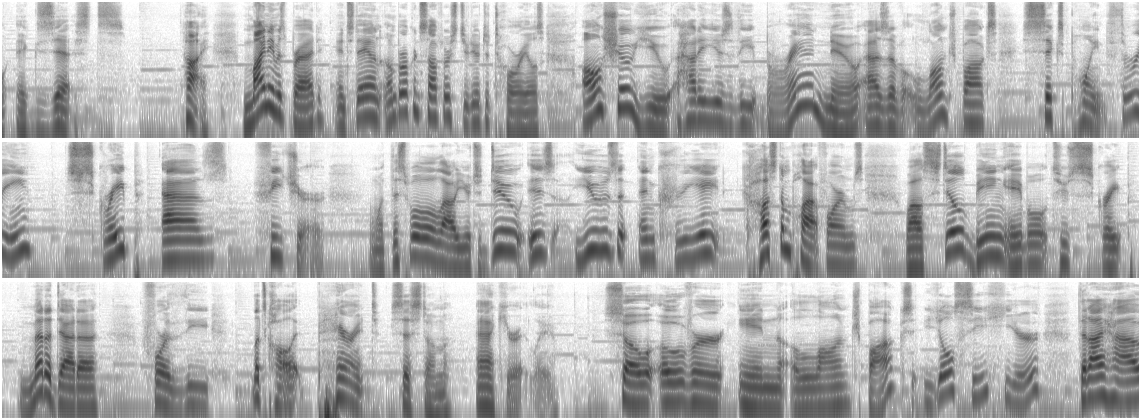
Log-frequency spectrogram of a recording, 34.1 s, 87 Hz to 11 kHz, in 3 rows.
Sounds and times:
Speech: 0:00.0 - 0:01.2, 0:01.8 - 0:34.1
Music: 0:00.0 - 0:34.1.

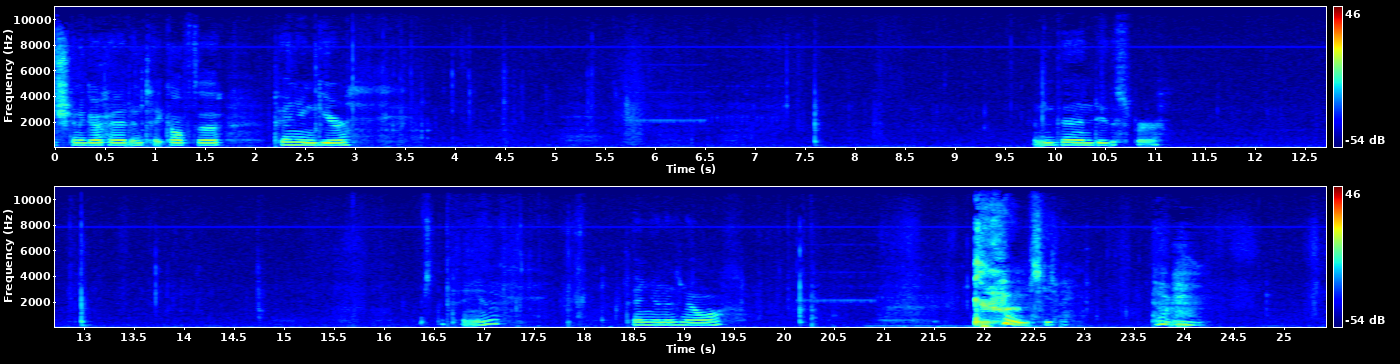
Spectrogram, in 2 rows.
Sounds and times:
Speech: 0:00.0 - 0:03.0, 0:09.8 - 0:11.2, 0:16.4 - 0:17.3, 0:18.4 - 0:19.6, 0:22.1 - 0:23.0.

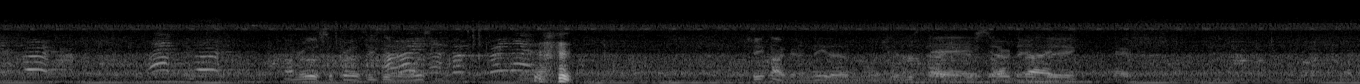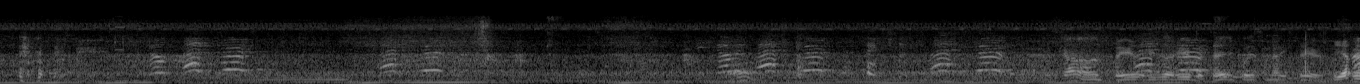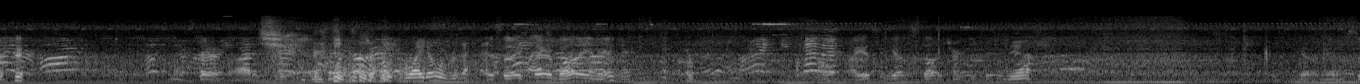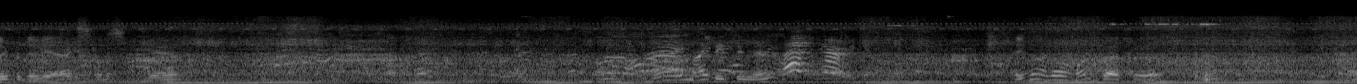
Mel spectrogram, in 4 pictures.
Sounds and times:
Vehicle: 0:00.0 - 0:54.3.

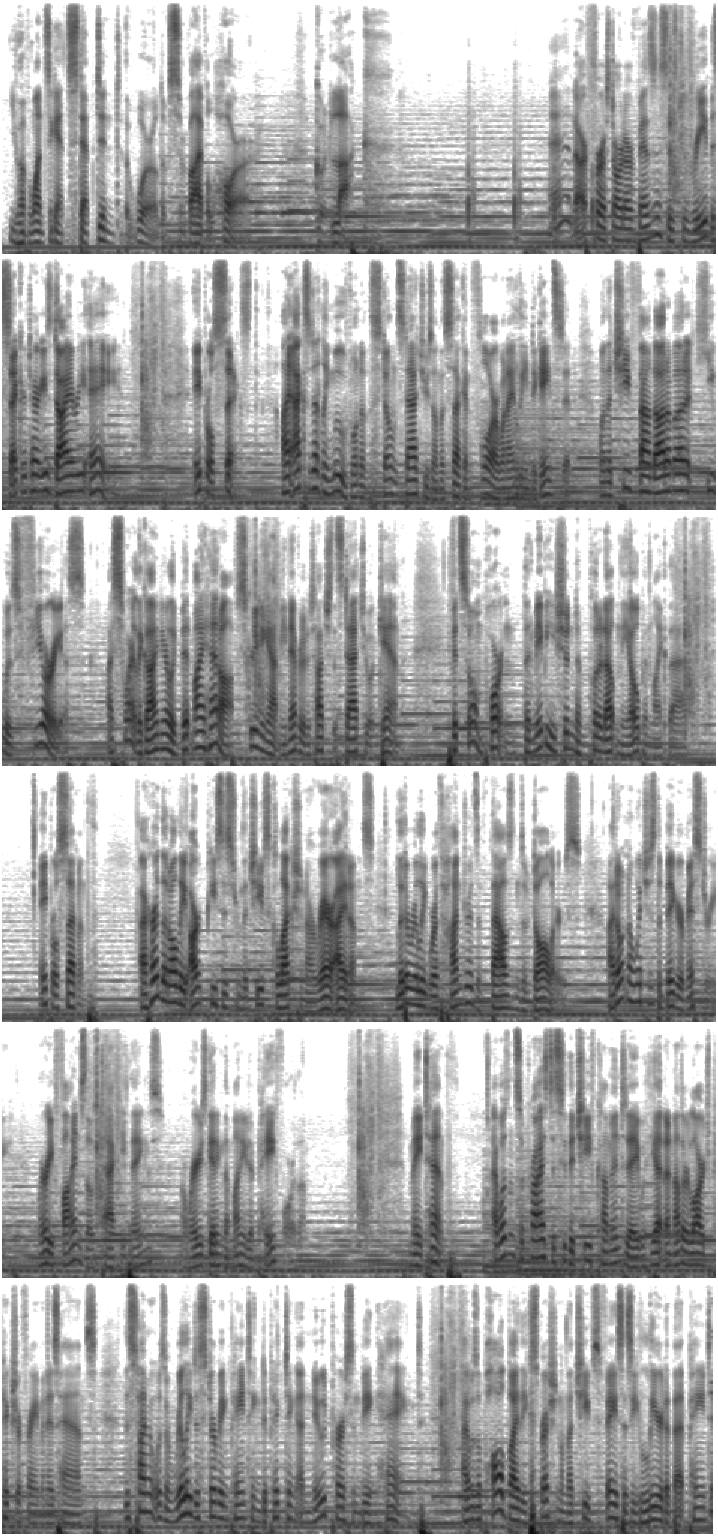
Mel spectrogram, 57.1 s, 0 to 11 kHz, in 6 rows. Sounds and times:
Speech: 0:00.1 - 0:03.4, 0:04.2 - 0:05.1, 0:07.3 - 0:11.2, 0:12.1 - 0:24.4, 0:25.0 - 0:28.2, 0:29.0 - 0:29.8, 0:30.4 - 0:42.2, 0:43.5 - 0:57.0
Music: 0:01.6 - 0:57.0.

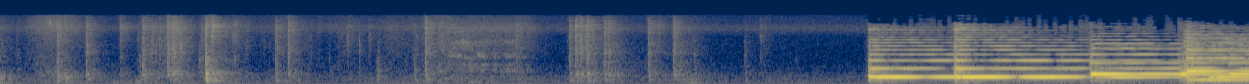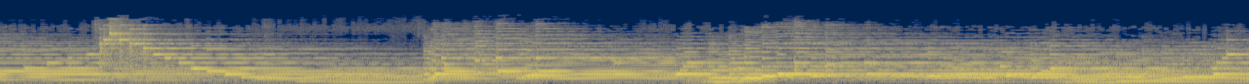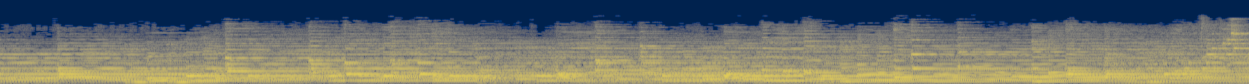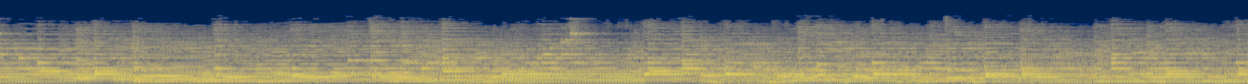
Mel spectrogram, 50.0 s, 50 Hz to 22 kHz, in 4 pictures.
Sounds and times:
Music: 0:08.6 - 0:49.9.

